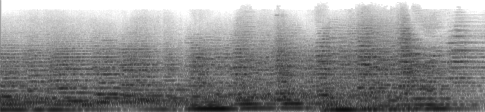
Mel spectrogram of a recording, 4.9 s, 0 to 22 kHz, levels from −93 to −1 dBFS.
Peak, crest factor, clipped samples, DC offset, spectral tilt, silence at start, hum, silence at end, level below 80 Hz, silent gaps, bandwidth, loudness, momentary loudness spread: -2 dBFS; 12 dB; under 0.1%; under 0.1%; -6 dB/octave; 0 s; none; 0 s; -22 dBFS; none; 11.5 kHz; -15 LUFS; 4 LU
